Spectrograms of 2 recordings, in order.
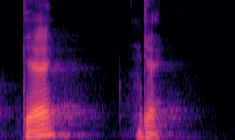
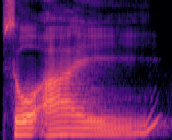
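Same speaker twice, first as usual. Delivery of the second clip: mock excuse; 4 semitones higher, slower than usual. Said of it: "Don't say that".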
